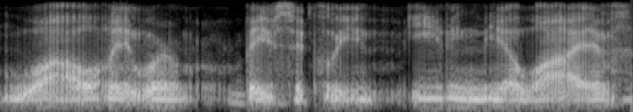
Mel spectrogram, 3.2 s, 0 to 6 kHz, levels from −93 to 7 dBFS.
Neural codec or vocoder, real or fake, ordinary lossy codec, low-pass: autoencoder, 44.1 kHz, a latent of 192 numbers a frame, MeloTTS; fake; Opus, 64 kbps; 5.4 kHz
